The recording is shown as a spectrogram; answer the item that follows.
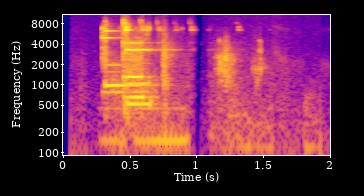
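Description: A short electronic chime from the Zoom meeting software, its notification ding lasting under a second, followed by a few faint soft sounds.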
